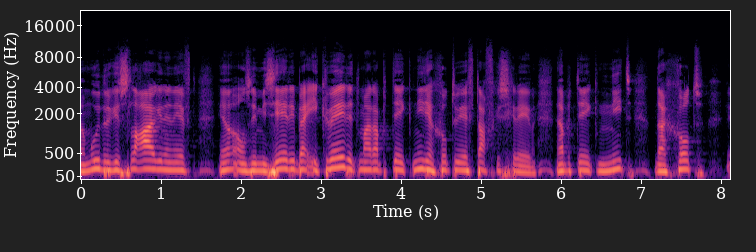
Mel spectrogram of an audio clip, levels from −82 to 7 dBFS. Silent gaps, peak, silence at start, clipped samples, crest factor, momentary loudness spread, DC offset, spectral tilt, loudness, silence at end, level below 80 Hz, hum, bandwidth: none; -4 dBFS; 0 s; under 0.1%; 18 dB; 9 LU; under 0.1%; -6 dB/octave; -23 LUFS; 0 s; -42 dBFS; none; 9.8 kHz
